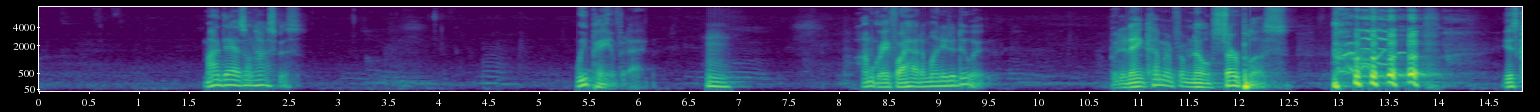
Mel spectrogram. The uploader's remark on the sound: The Basement LIVE in NEW YORK CITY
